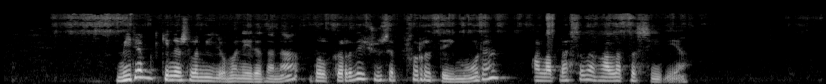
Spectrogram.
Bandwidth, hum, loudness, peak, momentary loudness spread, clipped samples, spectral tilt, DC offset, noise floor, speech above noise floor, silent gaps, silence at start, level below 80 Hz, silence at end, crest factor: 11.5 kHz; none; -23 LUFS; -4 dBFS; 13 LU; under 0.1%; -6 dB/octave; under 0.1%; -64 dBFS; 43 dB; none; 0.65 s; -66 dBFS; 1.4 s; 18 dB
